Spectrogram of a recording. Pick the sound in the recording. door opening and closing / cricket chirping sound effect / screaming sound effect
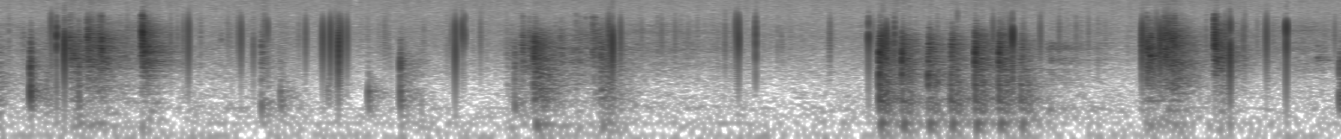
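door opening and closing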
